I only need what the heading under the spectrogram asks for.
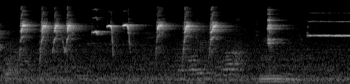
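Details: Medan white-rumped shama, bowing while singing a full, lively repertoire: bright high chirps and clipped whistles in a rapid irregular burst, a brief lower note, then long steady pure whistled tones over a faint background hum.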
